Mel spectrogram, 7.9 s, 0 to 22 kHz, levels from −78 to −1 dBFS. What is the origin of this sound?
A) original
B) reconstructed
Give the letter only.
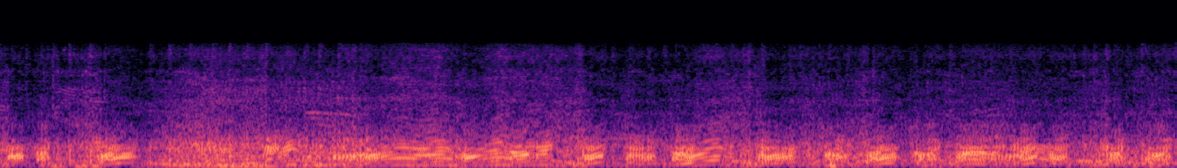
A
